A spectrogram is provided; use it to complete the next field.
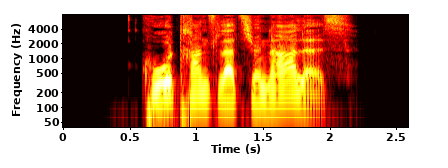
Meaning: strong/mixed nominative/accusative neuter singular of kotranslational
- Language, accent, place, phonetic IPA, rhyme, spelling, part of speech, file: German, Germany, Berlin, [kotʁanslat͡si̯oˈnaːləs], -aːləs, kotranslationales, adjective, De-kotranslationales.ogg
